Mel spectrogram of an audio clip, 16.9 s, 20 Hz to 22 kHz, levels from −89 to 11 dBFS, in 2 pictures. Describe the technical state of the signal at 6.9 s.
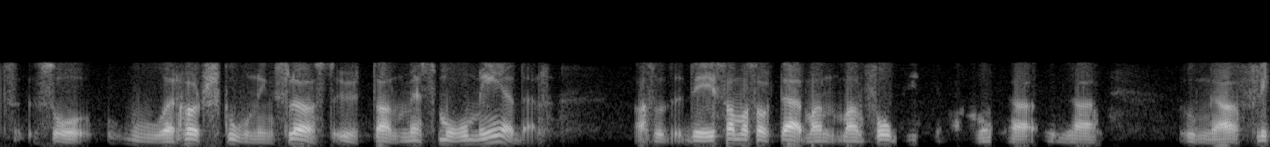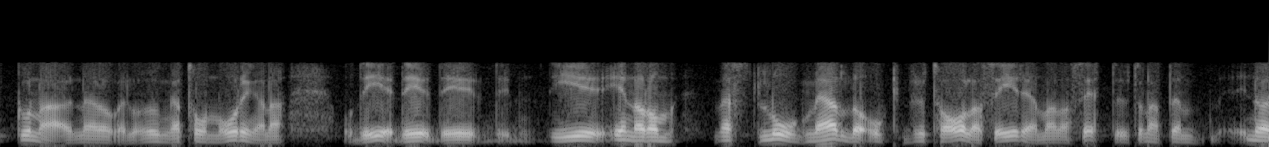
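At 6.9 s the speech sits inside a suppression dip from 5.95 to 7.36 s, falling by up to about 35 dB. This is likely speech suppressed in double talk, where the echo canceller mistook overlapping talk for echo. Throughout, the Bluetooth CVSD headset codec cuts everything above 3.8 kHz. Its sloped one-bit coding, which fits a 64 kbps link, adds granular hiss and scratchy sibilants.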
